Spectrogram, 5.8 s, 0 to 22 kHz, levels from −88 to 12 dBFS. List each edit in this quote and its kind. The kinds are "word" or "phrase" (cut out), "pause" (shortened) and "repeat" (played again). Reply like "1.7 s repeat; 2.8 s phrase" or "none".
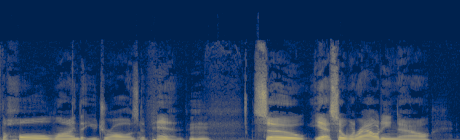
1.7 s word; 4.4 s word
